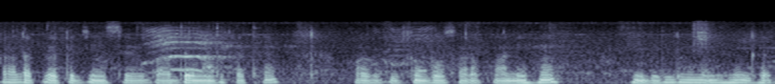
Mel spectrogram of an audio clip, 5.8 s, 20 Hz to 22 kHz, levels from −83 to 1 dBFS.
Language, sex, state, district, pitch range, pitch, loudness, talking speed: Chhattisgarhi, male, Chhattisgarh, Raigarh, 100-115 Hz, 105 Hz, -20 LUFS, 185 wpm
